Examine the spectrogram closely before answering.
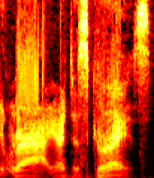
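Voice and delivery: slow, coarse mock Trump growl; a hammed-up grunting Trump jab; dirty piggy Trump tone. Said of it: "this kind of piggy, just very dirty".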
